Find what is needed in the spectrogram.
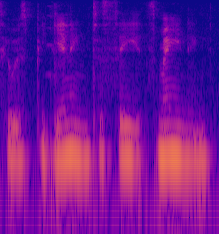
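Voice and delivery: ordinary delivery, nothing marked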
